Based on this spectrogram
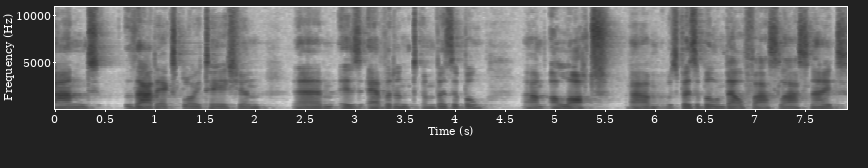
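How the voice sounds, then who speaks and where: A woman with a Northern Irish accent speaks at a fairly slow pace. Her pitch is fairly low and her intonation is monotone and flat. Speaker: panel speaker at a conference. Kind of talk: panel discussion. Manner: halting.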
